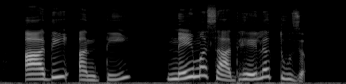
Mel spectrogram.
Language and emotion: Marathi, neutral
